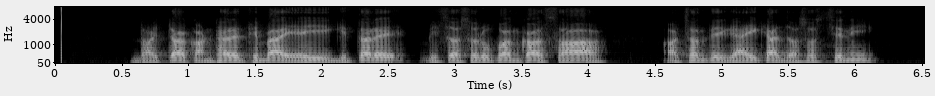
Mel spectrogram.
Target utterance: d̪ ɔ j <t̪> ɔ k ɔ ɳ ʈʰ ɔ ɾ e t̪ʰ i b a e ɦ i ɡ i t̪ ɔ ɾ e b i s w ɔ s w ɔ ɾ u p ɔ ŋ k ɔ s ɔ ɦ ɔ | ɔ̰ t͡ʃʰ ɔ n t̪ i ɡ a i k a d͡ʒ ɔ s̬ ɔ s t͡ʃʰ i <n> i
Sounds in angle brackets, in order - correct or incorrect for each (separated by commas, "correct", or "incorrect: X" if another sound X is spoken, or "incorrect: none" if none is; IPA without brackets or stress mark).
correct, correct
